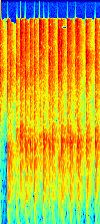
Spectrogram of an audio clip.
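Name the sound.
hand clapping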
